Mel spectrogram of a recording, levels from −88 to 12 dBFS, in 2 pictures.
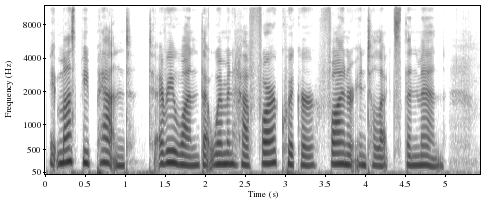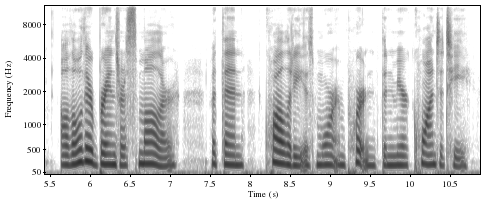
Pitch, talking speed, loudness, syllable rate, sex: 200 Hz, 165 wpm, -17 LUFS, 5.3 syllables/s, female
